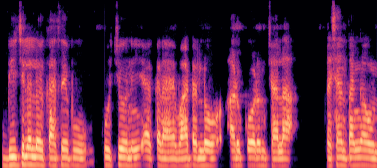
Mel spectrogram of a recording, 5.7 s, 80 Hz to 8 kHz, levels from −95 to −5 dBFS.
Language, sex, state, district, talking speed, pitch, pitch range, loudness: Telugu, male, Telangana, Nalgonda, 115 wpm, 130 Hz, 130-135 Hz, -17 LUFS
